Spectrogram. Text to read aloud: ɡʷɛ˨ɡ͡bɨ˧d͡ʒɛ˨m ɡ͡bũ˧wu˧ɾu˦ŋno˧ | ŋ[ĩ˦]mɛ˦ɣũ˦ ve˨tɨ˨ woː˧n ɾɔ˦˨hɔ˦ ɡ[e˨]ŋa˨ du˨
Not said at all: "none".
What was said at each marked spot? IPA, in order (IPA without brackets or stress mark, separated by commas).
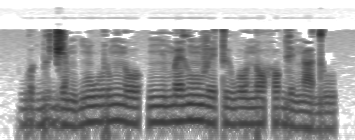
ĩ˧, e˨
